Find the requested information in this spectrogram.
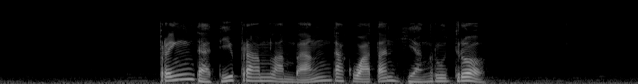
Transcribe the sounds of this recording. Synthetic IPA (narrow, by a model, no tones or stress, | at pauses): pɾɪŋd̪̥a̤d̪̥i̤pɾamlambaŋkakuwat̪anɦijaŋrud̪̥ɾɔ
